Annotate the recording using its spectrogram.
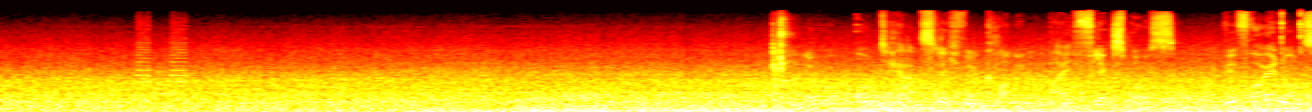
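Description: A bus engine hums steadily as the bus drives through traffic.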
